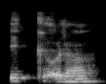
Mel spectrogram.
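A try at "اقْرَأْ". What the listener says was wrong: হুম, কফটা উচ্চারণ হচ্ছে না ঠিক। ইকরা।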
